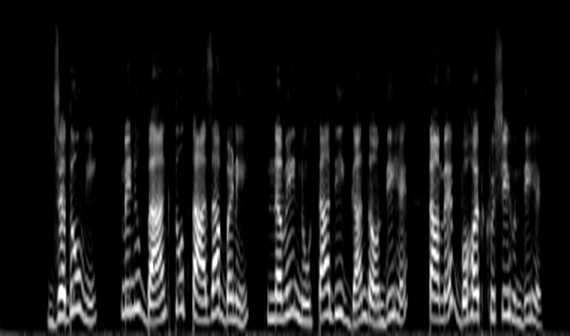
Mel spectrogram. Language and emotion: Punjabi, happy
